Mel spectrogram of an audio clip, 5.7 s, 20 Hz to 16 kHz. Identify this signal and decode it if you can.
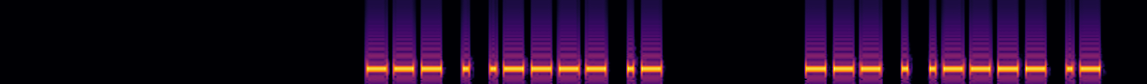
Morse code, heard as a keyed tone, about 34 wpm, 700 Hz. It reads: OE1A OE1A
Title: DXCC-100 Call Signs - 4 Characters - Repeated 2x - 35wpm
